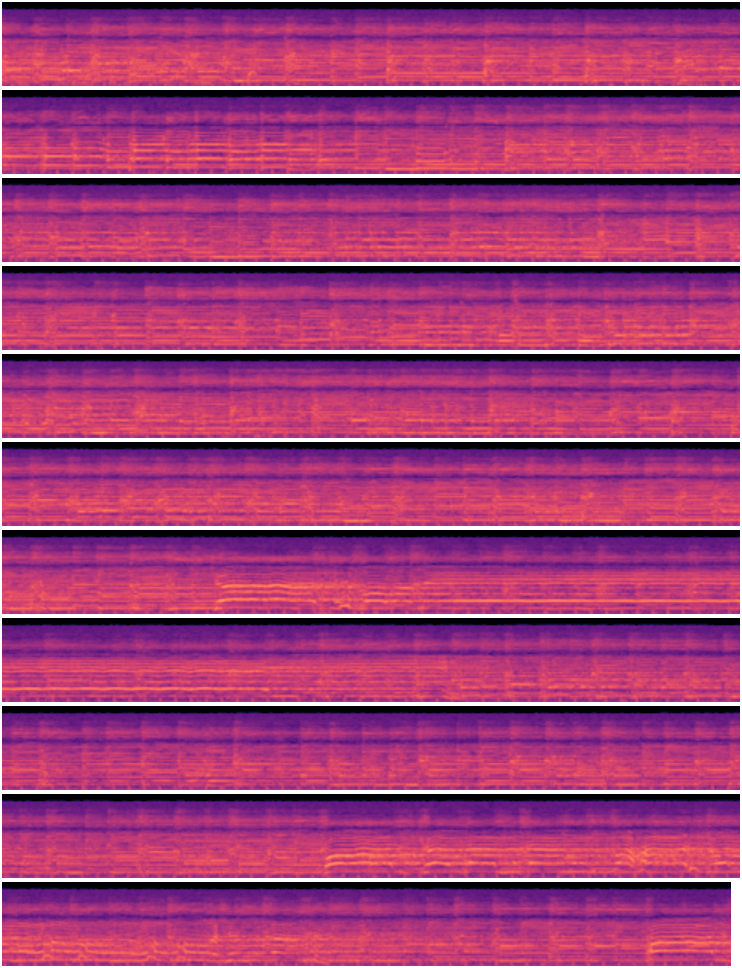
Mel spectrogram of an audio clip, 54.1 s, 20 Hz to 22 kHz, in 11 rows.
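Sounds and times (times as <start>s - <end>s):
plucked lute melody: 0.0s - 54.0s
man singing: 30.8s - 37.7s, 46.4s - 51.8s, 53.5s - 54.0s.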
